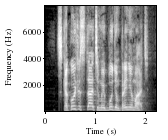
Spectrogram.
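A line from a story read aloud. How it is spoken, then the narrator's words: Shouting. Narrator (Russian): кричал фон Штенберг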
